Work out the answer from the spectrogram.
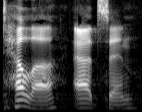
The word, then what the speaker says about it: Tele Aadsen: the marketers call telemarketers so her name is pronounced tele adson like storytella and she's been fishing since she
